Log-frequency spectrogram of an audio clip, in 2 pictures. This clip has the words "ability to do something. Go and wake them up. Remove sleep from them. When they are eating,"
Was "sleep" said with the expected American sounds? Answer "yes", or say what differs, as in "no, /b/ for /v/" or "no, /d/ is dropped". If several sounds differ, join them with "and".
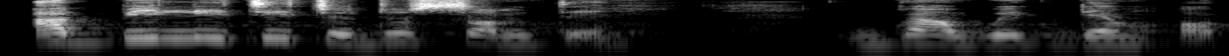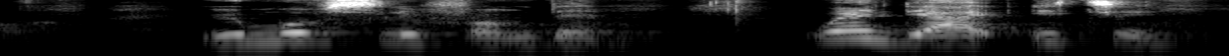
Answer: yes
